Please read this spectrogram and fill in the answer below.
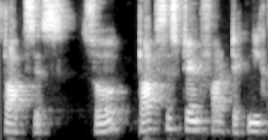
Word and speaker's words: TOPSIS: similarity to Ideal solution in short we just pronounce is topsis so topsis stand for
